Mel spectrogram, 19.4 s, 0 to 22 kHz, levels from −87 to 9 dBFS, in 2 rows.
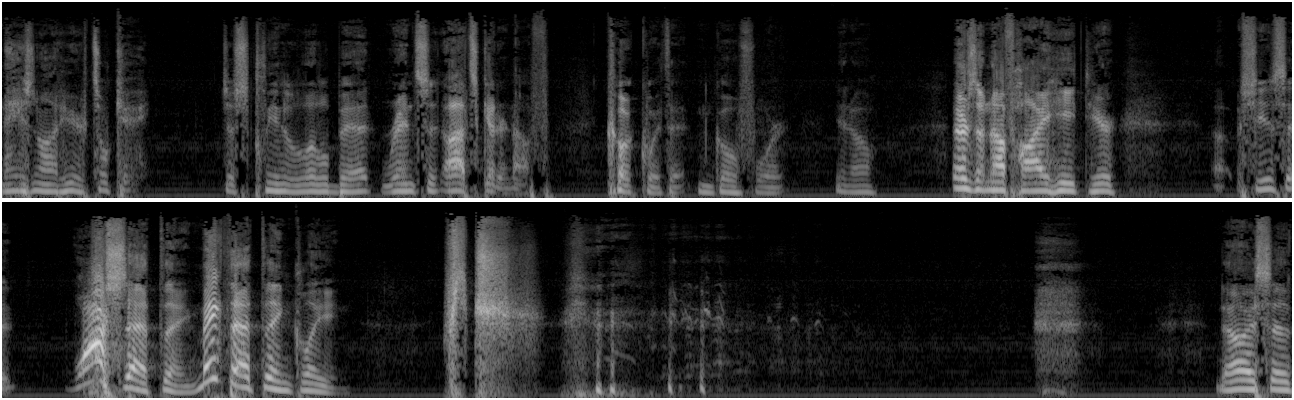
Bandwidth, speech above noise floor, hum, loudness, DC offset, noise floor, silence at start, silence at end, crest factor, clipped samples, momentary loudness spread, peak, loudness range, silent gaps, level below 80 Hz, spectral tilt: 18.5 kHz; 40 dB; none; -21 LUFS; under 0.1%; -63 dBFS; 0 s; 0 s; 26 dB; under 0.1%; 26 LU; 0 dBFS; 16 LU; none; -50 dBFS; -3 dB/octave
